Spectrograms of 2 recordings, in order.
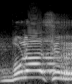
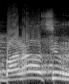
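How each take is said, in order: First: The first vowel is a u sound. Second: The first vowel is an a sound. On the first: "புனாசிர் இருக்கு" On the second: "அரபியில பனாசிர் இருக்கு"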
